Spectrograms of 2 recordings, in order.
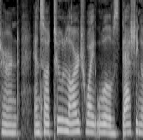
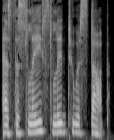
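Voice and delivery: ordinary delivery, nothing marked

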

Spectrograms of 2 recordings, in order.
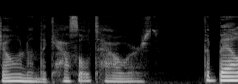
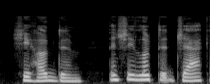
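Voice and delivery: ordinary delivery, nothing marked

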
